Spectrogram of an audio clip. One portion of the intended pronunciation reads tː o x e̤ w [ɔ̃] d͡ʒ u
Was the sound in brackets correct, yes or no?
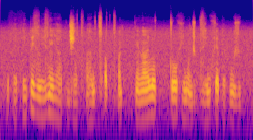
no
